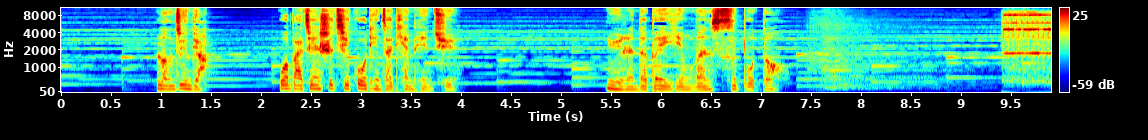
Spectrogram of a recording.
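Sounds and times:
speech: 0:00.9 - 0:01.6, 0:02.2 - 0:04.1, 0:05.4 - 0:07.3
electronic telephone ringing: 0:09.3 - 0:09.8.

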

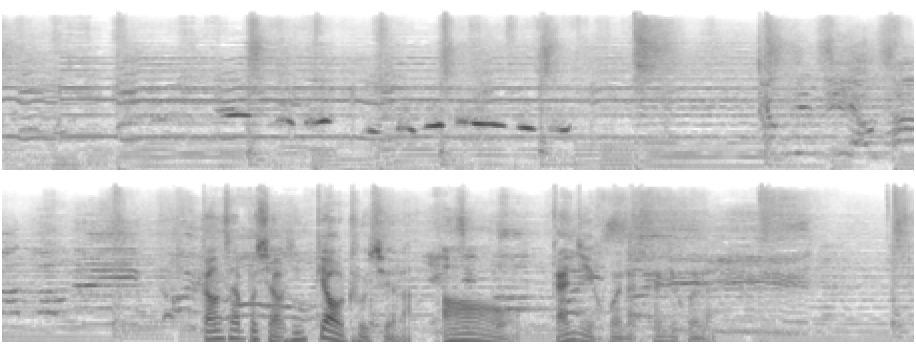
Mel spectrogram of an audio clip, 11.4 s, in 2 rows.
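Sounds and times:
whistling with lips: 0:00.7 - 0:03.8
speech: 0:07.0 - 0:10.3.

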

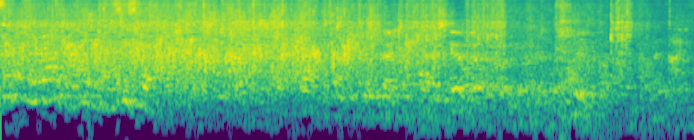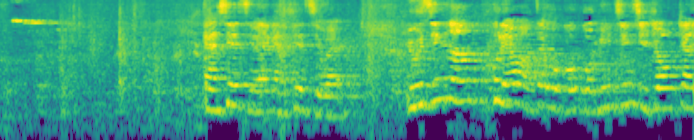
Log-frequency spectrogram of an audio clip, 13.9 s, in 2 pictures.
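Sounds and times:
crowd clapping warmly: 0:00.0 - 0:06.4
speech: 0:09.1 - 0:13.8.

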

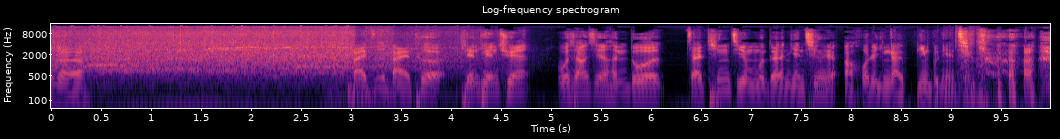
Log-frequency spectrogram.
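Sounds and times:
applause: 0:00.0 - 0:04.8
speech: 0:00.1 - 0:00.5, 0:03.0 - 0:09.9.

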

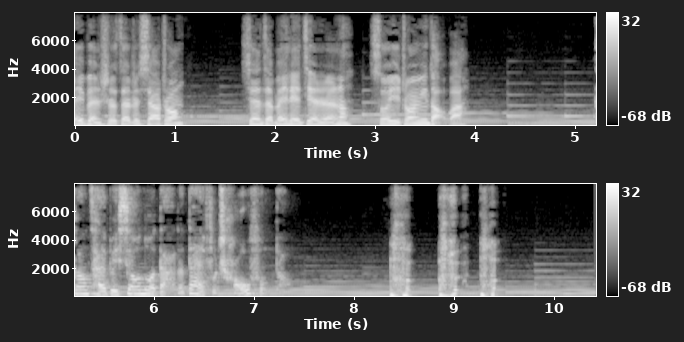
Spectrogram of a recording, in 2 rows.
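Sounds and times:
speech: 0:00.0 - 0:04.0, 0:05.2 - 0:07.4, 0:08.4 - 0:09.2
man coughing raspily: 0:08.4 - 0:09.6.

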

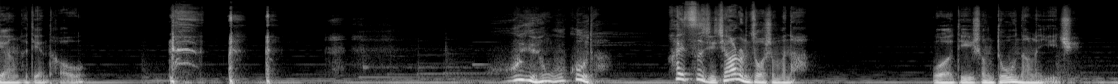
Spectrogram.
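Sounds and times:
speech: 0:00.3 - 0:01.0, 0:05.1 - 0:06.1, 0:06.7 - 0:08.1, 0:09.3 - 0:10.8
coughing: 0:01.7 - 0:03.8.

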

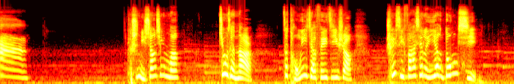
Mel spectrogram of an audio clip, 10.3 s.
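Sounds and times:
baby wailing on an airplane: 0:00.0 - 0:00.6
speech: 0:02.6 - 0:03.7, 0:04.4 - 0:09.7.

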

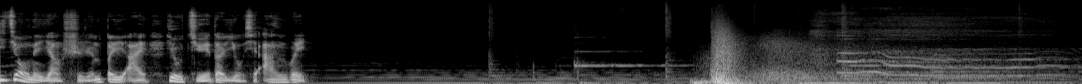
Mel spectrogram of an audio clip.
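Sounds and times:
speech: 0:00.0 - 0:03.2
distant artillery fire: 0:07.0 - 0:08.7.

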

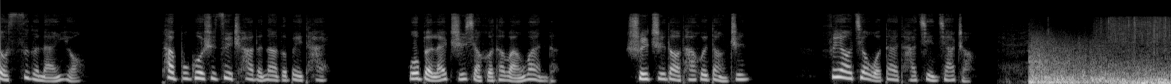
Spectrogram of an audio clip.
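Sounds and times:
speech: 0:00.0 - 0:00.9, 0:01.6 - 0:03.4, 0:04.1 - 0:05.6, 0:06.2 - 0:07.6, 0:08.2 - 0:09.8
rumbling thunder: 0:10.3 - 0:11.7.

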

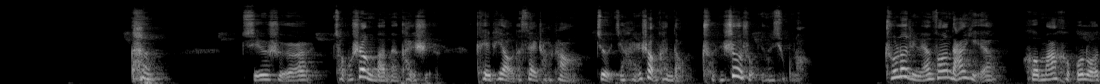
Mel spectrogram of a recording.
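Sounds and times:
speech: 0:01.3 - 0:01.6, 0:02.5 - 0:08.2, 0:08.9 - 0:10.9
cough: 0:01.3 - 0:01.8.

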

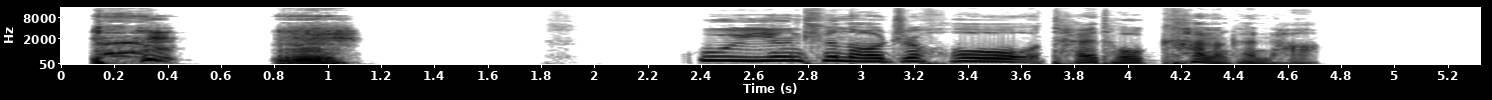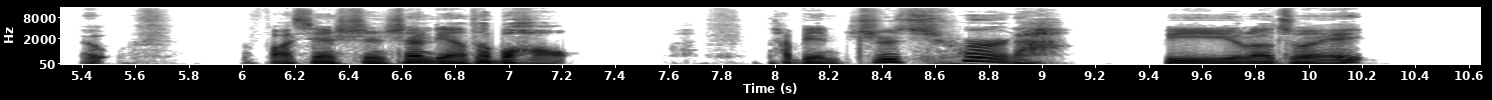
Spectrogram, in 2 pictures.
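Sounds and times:
person coughing: 0:00.1 - 0:01.2
speech: 0:02.4 - 0:04.8, 0:05.4 - 0:10.3.

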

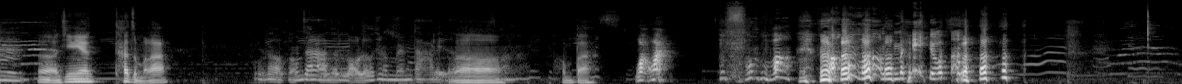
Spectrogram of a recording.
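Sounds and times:
cat meowing: 0:00.0 - 0:00.7
speech: 0:00.4 - 0:01.8, 0:02.6 - 0:10.3
laughter: 0:08.0 - 0:10.3.

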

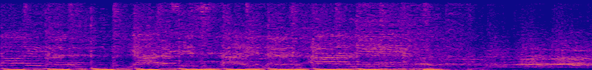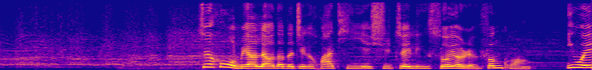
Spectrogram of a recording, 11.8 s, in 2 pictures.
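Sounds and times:
football fans chanting: 0:00.0 - 0:11.8
speech: 0:07.9 - 0:11.8.

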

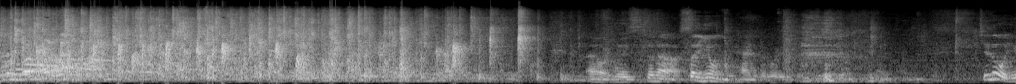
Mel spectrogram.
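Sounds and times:
applause: 0:00.0 - 0:05.5
speech: 0:06.5 - 0:09.1, 0:09.8 - 0:10.1.

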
